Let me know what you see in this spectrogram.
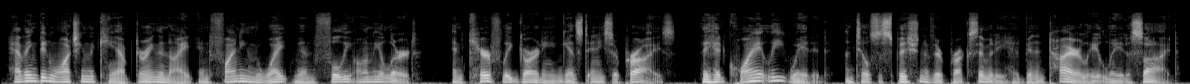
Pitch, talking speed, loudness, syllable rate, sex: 100 Hz, 185 wpm, -18 LUFS, 5.9 syllables/s, male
